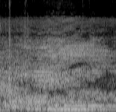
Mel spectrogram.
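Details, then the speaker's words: Suzuki Carry with good battery and serviced starter still cranking heavily: starter turns slowly and labours with a low drone, never catches; ground cable under the engine suspected as the cause. "Sekarang kita akan ngecek ya mobil Suzuki Carry staternya berat padahal aki bagus dinamo starter sudah kita servis ya Masih berat starternya seperti ini ya"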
